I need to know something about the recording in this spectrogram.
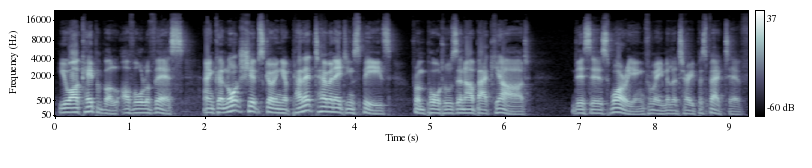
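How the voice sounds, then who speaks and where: Male narrator voicing an alien soldier, low-set, deadpan, formal. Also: normal speed, close to an everyday voice. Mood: calm, detached. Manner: flat, formal, deadpan delivery. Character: calm armored male alien, blunt, unemotional.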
